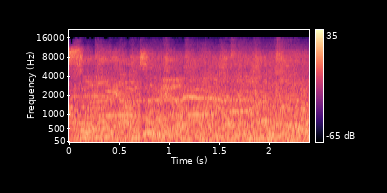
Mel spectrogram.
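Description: A crowd of riders screaming and shouting together as a giant swinging-pendulum thrill ride swings them high, with fairground music underneath.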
